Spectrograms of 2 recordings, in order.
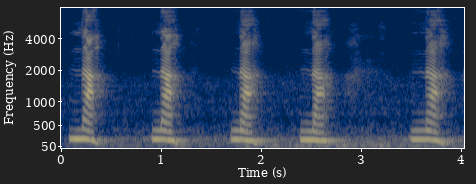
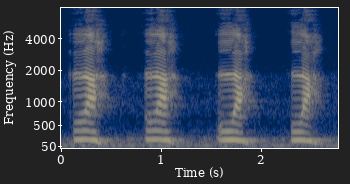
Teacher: So you can use almost the whole front part of your tongue to create that N.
